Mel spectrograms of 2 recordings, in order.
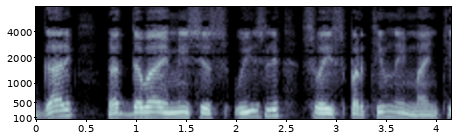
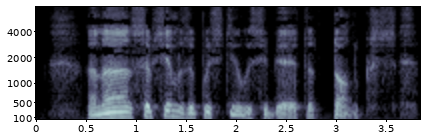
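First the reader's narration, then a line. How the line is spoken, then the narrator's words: Thoughtful murmur. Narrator (Russian): задумчиво пробормотала Флер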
